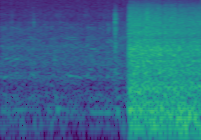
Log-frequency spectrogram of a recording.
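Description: Faint low hum, then a little over a second in, loud steady road and wind noise inside a moving car cuts in abruptly, just after a click.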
